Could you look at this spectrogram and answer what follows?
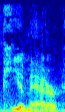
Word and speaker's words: pia mater: meninges called pia mater now this is spelled m-a-t-e-r but it's pia mater and it's actually adhesed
